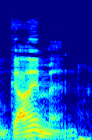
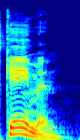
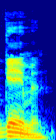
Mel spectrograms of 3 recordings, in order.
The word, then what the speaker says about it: Gaiman: It's Gaiman. It's Neil Gaiman.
